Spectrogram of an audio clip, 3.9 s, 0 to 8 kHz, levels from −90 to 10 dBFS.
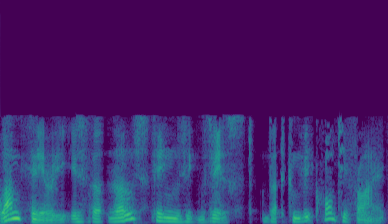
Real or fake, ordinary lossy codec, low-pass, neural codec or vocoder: fake; AAC, 16 kbps; 7.2 kHz; codec, 16 kHz in and 24 kHz out, 0.6 kbps, FireRedTTS-2 codec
